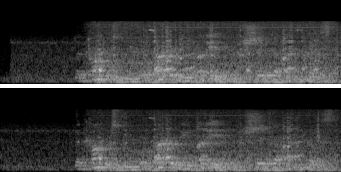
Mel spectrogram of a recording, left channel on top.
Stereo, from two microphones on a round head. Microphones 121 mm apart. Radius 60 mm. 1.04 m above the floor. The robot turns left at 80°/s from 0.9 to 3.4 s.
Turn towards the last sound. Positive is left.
turn(degrees=45)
